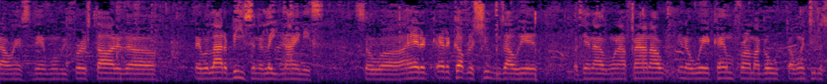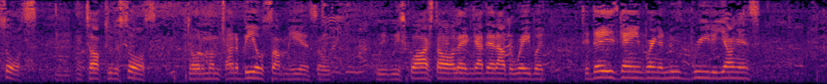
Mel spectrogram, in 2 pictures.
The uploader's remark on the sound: A night at the legendary basketball court in Barry Farms, Washington D.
